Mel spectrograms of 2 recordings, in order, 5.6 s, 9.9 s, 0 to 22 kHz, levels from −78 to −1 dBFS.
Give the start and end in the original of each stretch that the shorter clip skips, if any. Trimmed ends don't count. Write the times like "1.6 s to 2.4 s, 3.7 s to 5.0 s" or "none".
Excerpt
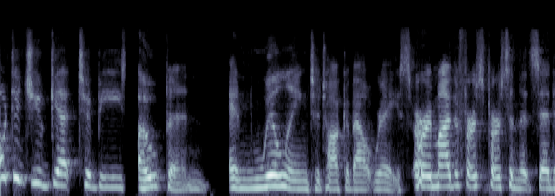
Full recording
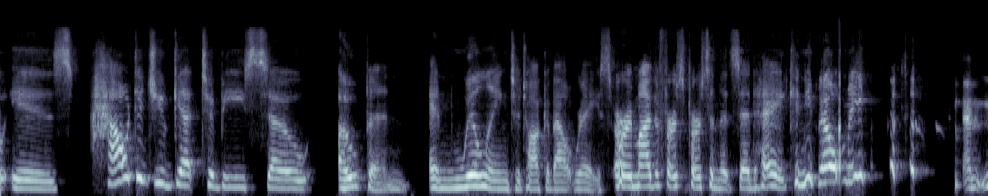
2.5 s to 3.2 s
